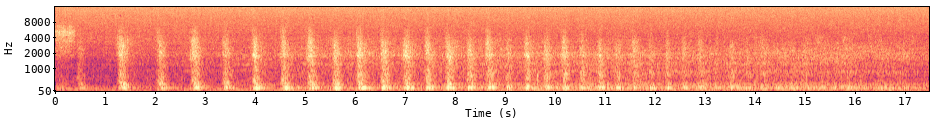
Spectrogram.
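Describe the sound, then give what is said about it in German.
A steam train hisses and chuffs, opening with a burst of steam before a long run of steady, rhythmic puffs that soften slightly toward the end, with no voices. “ich lasse den Zug sofort zurück nach Astapo. Sofort!”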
